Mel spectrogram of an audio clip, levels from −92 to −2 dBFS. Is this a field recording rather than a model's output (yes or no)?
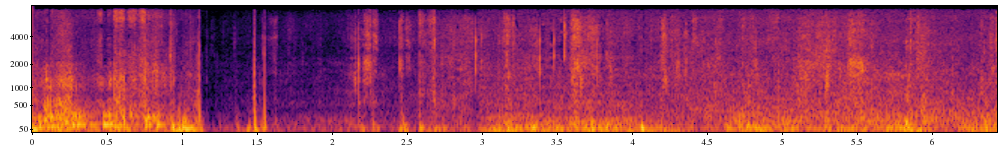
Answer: yes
